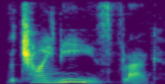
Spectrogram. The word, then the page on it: the Chinese flag: British English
